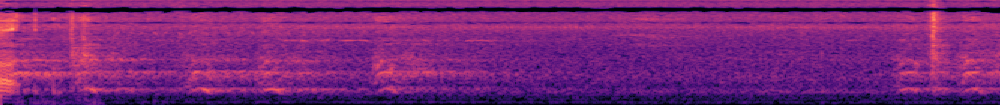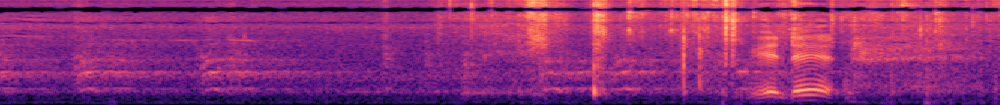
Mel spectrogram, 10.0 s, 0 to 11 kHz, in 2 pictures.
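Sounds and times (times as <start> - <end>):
dog barking: 0.0 - 2.5, 4.4 - 6.6, 7.6 - 8.4.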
